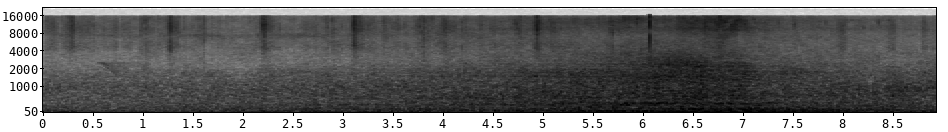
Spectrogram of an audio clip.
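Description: A bus engine rumbles nearby.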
